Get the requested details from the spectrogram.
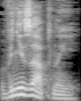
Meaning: sudden, unexpected
- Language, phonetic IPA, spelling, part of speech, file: Russian, [vnʲɪˈzapnɨj], внезапный, adjective, Ru-внезапный.ogg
